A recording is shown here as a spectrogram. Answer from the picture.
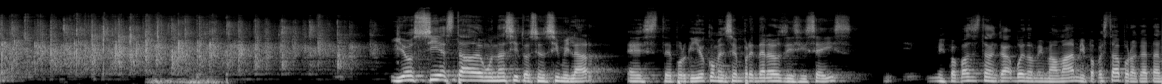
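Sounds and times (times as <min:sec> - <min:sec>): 
audience applause: 0:00.0 - 0:03.9
speech: 0:03.9 - 0:11.6.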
